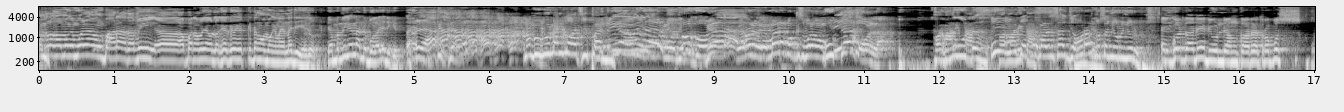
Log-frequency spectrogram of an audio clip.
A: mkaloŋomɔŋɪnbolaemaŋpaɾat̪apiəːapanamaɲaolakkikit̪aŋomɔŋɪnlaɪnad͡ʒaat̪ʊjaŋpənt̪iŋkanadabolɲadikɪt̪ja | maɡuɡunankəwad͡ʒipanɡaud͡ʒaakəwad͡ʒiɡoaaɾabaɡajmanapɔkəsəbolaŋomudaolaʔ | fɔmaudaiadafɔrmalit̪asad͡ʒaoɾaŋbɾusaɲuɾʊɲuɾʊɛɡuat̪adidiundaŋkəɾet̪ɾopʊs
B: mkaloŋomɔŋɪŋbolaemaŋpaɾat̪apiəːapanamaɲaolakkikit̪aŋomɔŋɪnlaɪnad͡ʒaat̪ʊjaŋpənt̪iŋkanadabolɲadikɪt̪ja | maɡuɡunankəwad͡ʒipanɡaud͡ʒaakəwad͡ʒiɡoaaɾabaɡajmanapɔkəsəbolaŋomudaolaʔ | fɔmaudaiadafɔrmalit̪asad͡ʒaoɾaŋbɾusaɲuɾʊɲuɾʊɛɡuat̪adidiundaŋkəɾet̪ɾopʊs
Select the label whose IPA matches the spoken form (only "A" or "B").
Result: A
